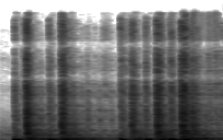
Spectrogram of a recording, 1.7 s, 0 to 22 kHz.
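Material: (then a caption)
Bread. Seven knocks on the crust of a sandwich loaf in its pan after 30 minutes of baking, made to check whether it sounds hollow. Each knock is a short, dull, low thud with almost no ring. The loaf sounds hollow, showing the bread is done and ready to come out.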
